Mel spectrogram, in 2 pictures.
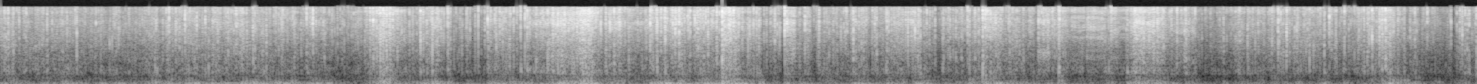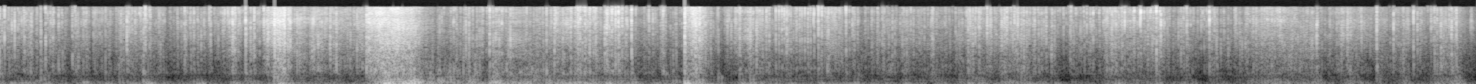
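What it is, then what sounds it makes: Plastic film sheet. A large, thin, clear plastic film sheet is held in both hands, then crumpled, crinkled and rubbed with the fingers, and finally stretched out and shaken. The result is a continuous stream of dense, bright crackling and rustling, with sharper crunchy peaks scattered throughout.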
